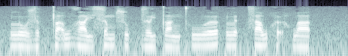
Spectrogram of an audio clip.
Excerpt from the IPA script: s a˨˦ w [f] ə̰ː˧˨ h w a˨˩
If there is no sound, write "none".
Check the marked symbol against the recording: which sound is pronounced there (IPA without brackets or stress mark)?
h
